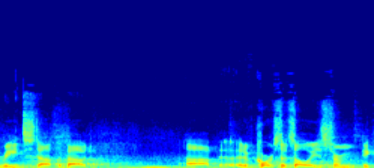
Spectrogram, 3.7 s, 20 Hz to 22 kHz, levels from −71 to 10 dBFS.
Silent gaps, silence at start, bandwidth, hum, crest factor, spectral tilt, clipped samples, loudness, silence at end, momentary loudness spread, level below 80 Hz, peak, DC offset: none; 0 s; 13 kHz; none; 18 dB; -5 dB/octave; under 0.1%; -18 LUFS; 0 s; 11 LU; -44 dBFS; 0 dBFS; under 0.1%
